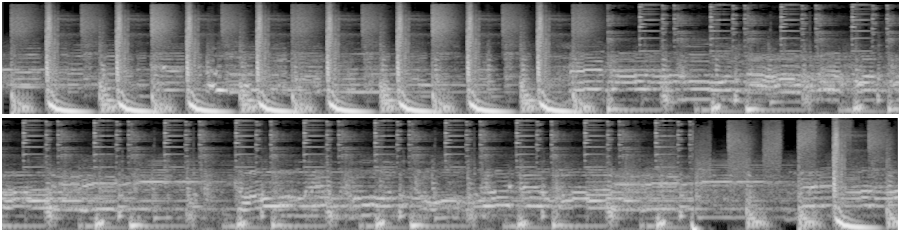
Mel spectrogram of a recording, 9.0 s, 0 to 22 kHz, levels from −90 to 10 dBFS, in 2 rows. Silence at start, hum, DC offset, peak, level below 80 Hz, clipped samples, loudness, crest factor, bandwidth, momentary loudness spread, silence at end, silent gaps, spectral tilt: 0 s; none; under 0.1%; 0 dBFS; -16 dBFS; 2%; -9 LUFS; 8 dB; over 20 kHz; 8 LU; 0 s; none; -4.5 dB/octave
